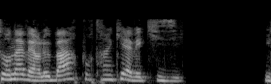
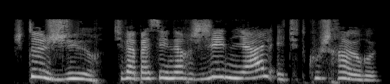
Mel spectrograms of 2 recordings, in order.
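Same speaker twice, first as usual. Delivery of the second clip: higher-pitched, emphatic coaxing; persuasive teenage girl; 7 semitones higher than usual. Acted. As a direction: promise him a wonderful time, pitched up. Narrator voices girl persuading Gray. (adolescente qui insiste avec enthousiasme)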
